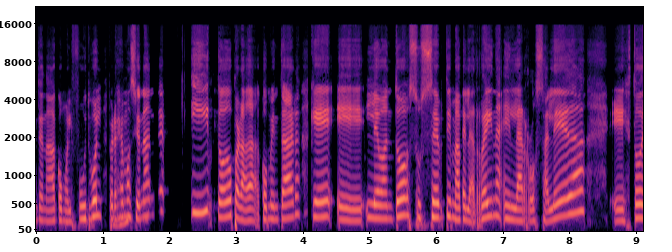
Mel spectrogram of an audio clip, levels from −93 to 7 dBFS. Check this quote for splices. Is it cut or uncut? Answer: cut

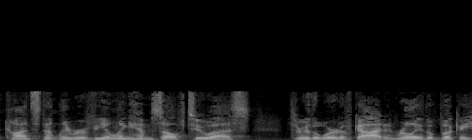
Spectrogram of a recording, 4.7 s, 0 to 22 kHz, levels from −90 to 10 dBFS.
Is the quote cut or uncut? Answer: uncut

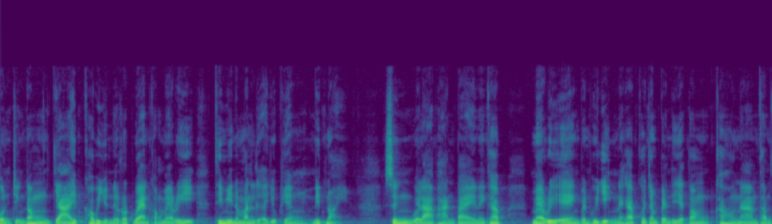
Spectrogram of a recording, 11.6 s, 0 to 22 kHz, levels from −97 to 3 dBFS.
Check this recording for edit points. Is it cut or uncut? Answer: uncut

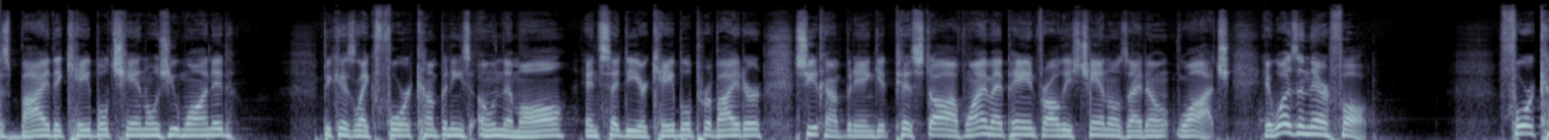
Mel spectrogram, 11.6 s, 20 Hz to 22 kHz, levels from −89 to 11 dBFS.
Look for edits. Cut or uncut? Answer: cut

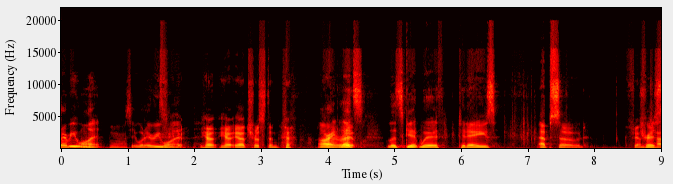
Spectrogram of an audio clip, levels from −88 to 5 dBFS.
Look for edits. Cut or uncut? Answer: uncut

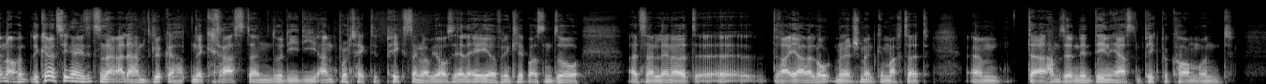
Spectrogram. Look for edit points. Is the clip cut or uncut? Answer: uncut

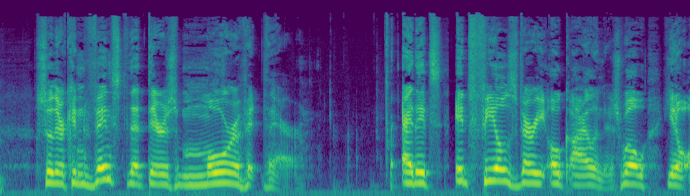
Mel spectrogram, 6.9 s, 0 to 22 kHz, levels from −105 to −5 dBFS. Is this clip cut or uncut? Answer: cut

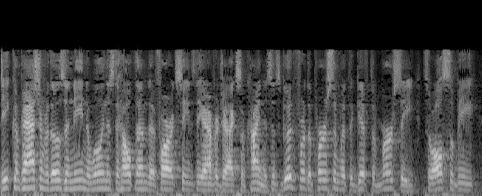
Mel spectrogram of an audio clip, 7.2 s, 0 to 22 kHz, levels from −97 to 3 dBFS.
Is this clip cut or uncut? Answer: cut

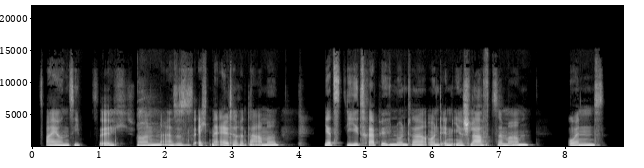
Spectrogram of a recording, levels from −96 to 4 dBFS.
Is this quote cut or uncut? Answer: uncut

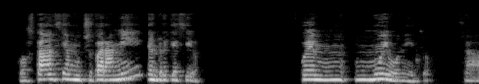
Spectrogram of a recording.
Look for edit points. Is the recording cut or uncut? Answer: cut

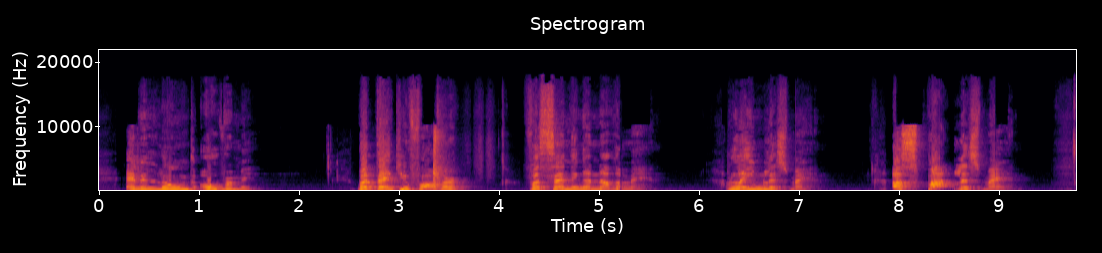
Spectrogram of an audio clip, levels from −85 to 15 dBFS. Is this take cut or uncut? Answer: cut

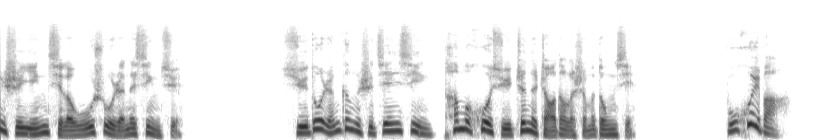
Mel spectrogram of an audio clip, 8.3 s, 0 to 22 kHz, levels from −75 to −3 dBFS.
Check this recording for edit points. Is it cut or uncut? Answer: uncut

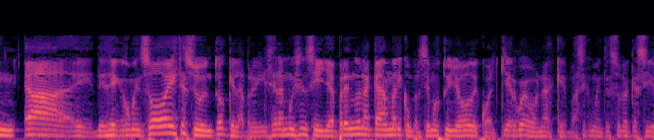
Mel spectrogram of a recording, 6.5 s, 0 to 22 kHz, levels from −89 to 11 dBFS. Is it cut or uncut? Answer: uncut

